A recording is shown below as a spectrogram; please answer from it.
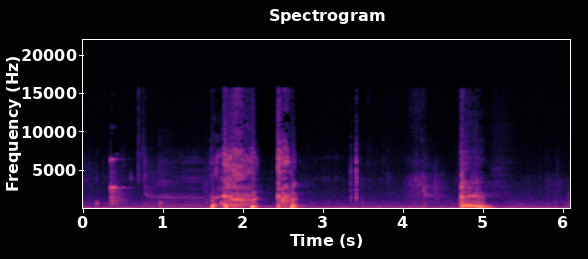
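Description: A man coughing: two quick coughs about two seconds in, and another cough or throat-clear near the end.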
